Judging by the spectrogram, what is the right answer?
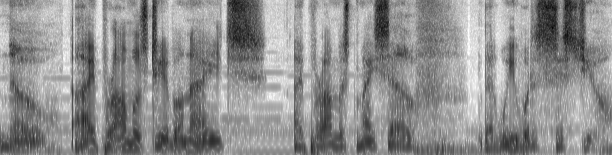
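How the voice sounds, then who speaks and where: A raspy, put-on character voice speaks at a fairly slow pace. Clear music plays in the background. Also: man, very deep, low pitch for a man. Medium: actual play. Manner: solemn, formal, measured.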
